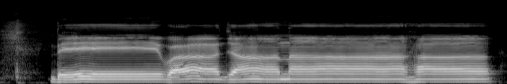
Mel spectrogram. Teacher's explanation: दीर्घ विसर्ग का उच्चारण देर तक होगा, जितना ना का करेंगे उतने इसका भी करेंगे। देवा जानाः पूनन्तु मनसा धियाः।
